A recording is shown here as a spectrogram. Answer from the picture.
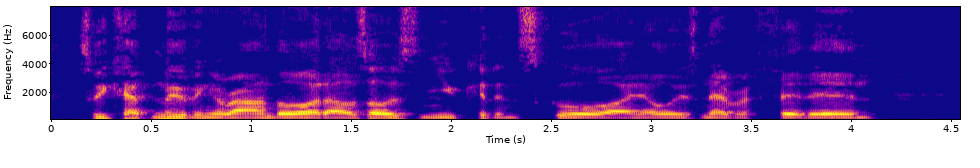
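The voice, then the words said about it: Slight American twang in accent. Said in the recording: “a slight American twang to my accent”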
